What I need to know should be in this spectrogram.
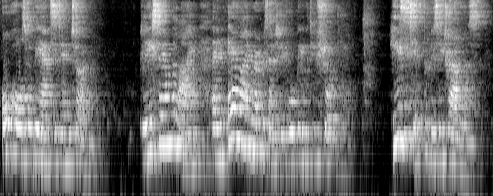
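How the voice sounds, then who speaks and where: A woman's voice: mid-range voice, moderate pace. A woman giving a polite scripted recorded phone message on an airline hold line. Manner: polite, even scripted reading. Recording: echoey playback heard from far off.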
